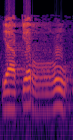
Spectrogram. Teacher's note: Harus ada getaran. Ya, tapi tidak berlebihan. Tidak hilang sama sekali. · Term: takrir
